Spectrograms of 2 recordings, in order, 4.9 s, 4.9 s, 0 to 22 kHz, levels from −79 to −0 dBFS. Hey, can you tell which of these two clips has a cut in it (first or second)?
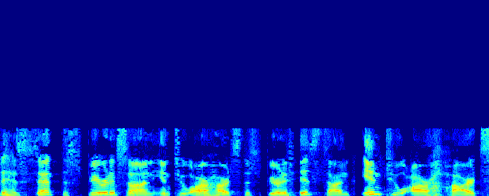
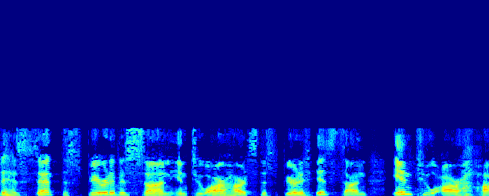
first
